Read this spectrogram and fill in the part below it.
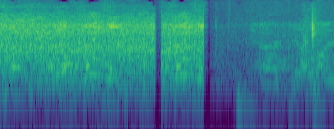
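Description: A cat meows loudly up close.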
